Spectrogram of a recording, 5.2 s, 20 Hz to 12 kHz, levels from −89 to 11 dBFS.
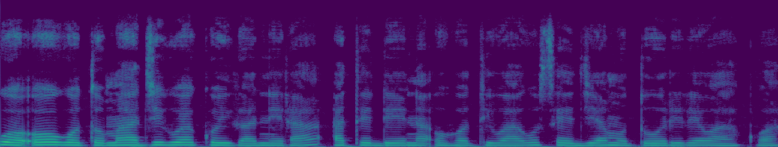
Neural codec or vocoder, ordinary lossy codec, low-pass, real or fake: vocoder, 24 kHz, 100 mel bands, Vocos; none; 10.8 kHz; fake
